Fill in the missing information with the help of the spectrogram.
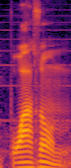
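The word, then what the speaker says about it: Poisson: ya Distribusi binomial dan distribusi puason Ya itu bukan Poison ya bacanya itu nah jadi sebenarnya mereka berdua tuh sama sebenarnya di mana distribusi binomial dan distribusi ee poazon sendiri itu ee membahas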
